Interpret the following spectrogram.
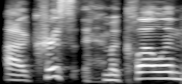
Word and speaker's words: Kris McClelland: But this is Kris McClelland.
